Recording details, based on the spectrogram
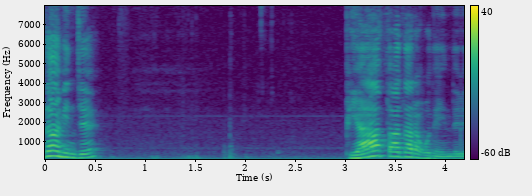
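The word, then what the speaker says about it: vyāpāda: 그 다음 이제 비아빠다라고 되어 있는데 요거 이제 V 해도 됩니다. 비아빠다 해도 되는데 요렇게 Y가 있을 때는 B로 합니다. 근데 발음은 비아빠다라고 되어 있는데요. 이게 성질 내는 겁니다.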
